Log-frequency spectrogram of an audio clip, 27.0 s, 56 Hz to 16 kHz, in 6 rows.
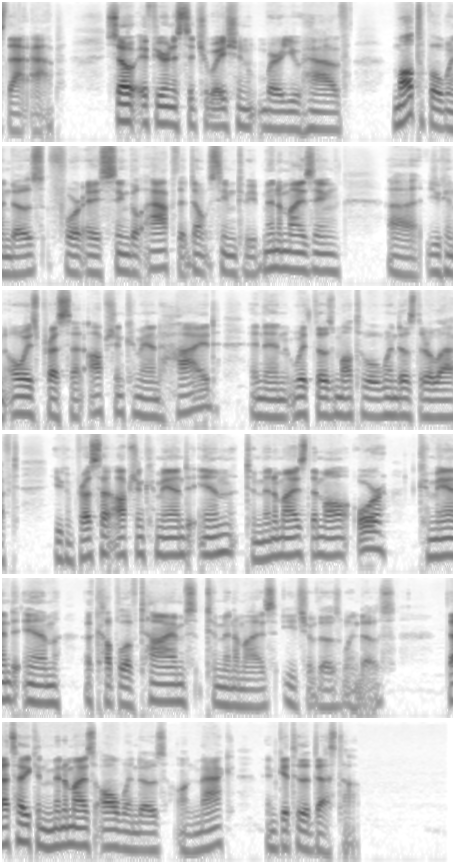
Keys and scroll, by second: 10.8 alt+super+h, 18.2 super+m.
